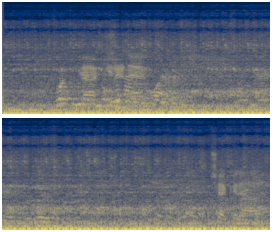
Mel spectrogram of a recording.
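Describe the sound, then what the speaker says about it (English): A classic car engine runs steadily at a collector car auction in Palm Springs, a loud, continuous low rumble under crowd chatter and nearby voices throughout. "It's always fun to hear the cars running."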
